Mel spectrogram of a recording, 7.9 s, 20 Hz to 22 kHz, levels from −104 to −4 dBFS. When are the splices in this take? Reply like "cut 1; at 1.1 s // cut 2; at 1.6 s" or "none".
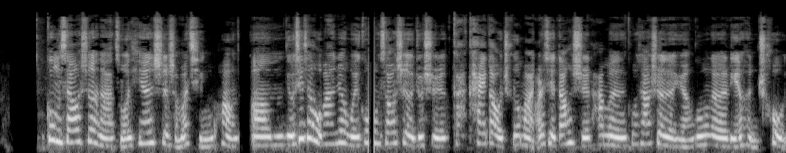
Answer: cut 1; at 2.4 s // cut 2; at 5.3 s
